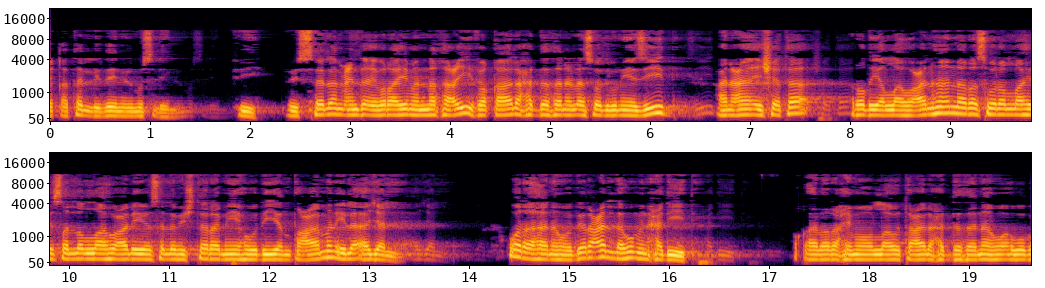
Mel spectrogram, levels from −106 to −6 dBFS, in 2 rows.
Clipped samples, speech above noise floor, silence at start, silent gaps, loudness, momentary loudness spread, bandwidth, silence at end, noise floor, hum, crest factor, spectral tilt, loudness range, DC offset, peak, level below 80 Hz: under 0.1%; 42 dB; 0 s; none; -19 LUFS; 7 LU; 11.5 kHz; 0 s; -61 dBFS; none; 12 dB; -6.5 dB/octave; 2 LU; under 0.1%; -8 dBFS; -58 dBFS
